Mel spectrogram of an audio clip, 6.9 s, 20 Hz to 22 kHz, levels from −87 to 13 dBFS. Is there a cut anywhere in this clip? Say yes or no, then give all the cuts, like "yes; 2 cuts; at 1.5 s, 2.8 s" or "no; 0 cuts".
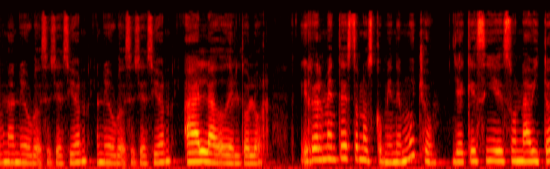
yes; 2 cuts; at 1.2 s, 3.6 s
